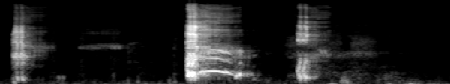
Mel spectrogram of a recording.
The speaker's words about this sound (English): Maybe persistent cough. Oh, yeah. Persistent cough.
